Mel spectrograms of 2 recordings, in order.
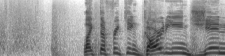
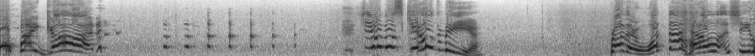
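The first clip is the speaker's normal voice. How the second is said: shocked laughter; 7 semitones higher than usual. Real, not acted. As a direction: laugh in shock after a near miss. Near death, laughing in shock.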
